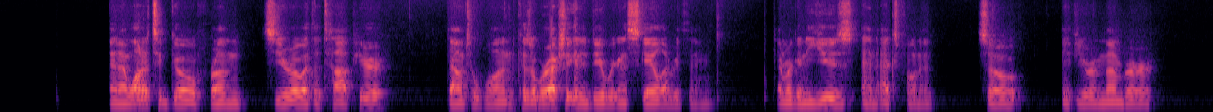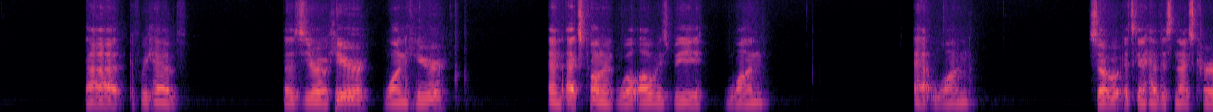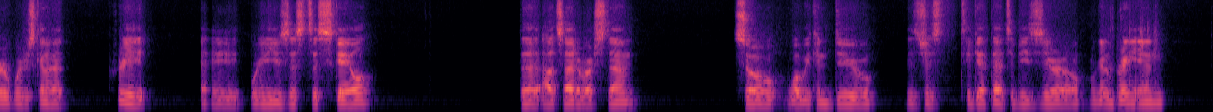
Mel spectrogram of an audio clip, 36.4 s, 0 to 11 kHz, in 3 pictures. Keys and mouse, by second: 35.5 shift+a.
